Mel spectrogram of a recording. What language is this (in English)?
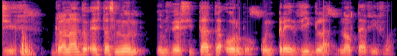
Esperanto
